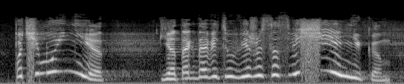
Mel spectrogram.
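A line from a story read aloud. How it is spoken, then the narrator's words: Joyful exclamation. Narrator (Russian): воскликнул он радостно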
